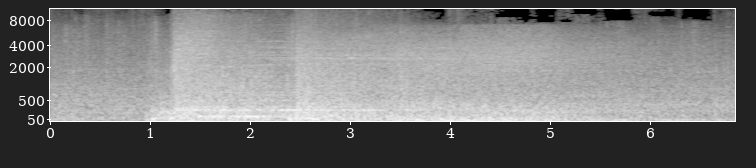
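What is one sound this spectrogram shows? A deep chime rings out and slowly fades.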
